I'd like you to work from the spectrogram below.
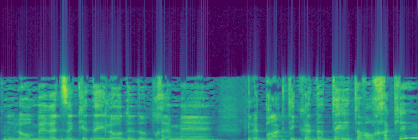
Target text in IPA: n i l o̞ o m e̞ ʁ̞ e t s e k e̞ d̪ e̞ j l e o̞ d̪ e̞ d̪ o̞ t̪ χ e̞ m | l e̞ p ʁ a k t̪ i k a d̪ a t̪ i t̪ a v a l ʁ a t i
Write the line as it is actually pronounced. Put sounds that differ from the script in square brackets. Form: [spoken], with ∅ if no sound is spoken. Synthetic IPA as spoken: n i l o̞ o m e̞ ʁ̞ e t [z] e k e̞ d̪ e̞ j l e o̞ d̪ e̞ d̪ o̞ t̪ χ e̞ m | l e̞ p ʁ a k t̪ i k a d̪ a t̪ i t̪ a v a l [χ] a [k] i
